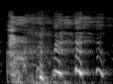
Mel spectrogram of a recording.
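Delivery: shrieking burst of laughter; high squealing laugh. Real, not acted. Vlogger cracking up at Zeke's denial, high squeal. Her own loud laugh.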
